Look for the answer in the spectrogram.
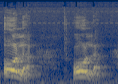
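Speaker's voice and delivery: hola called out high and loud as a greeting; exclaimed greeting. Shown as a demonstration. Teacher showing hola as an exclaimed greeting. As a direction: shout hola like greeting a friend. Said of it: "si yo digo".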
